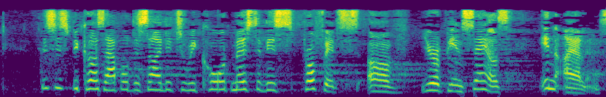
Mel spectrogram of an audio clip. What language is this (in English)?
English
